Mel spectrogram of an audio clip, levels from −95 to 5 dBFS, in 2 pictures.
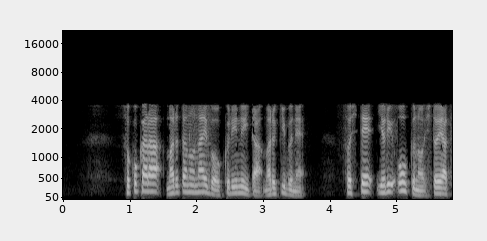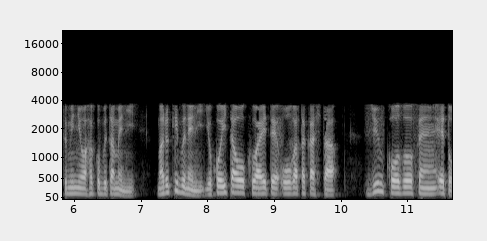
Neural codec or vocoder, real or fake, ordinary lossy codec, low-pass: none; real; AAC, 24 kbps; 3.6 kHz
